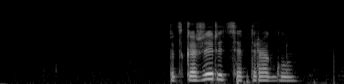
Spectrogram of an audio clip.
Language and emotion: Russian, neutral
